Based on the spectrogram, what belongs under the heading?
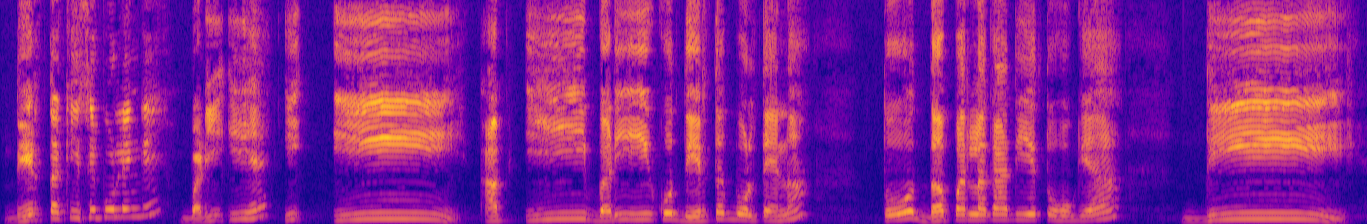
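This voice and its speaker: A fairly high-voiced man teaches in an unhurried, deliberate way. He stretches each syllable out and keeps asking the learner how to read it. The sound is of a patient classroom lesson. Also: expressive. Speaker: Hindi teacher. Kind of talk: slow spoken lesson at a board.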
